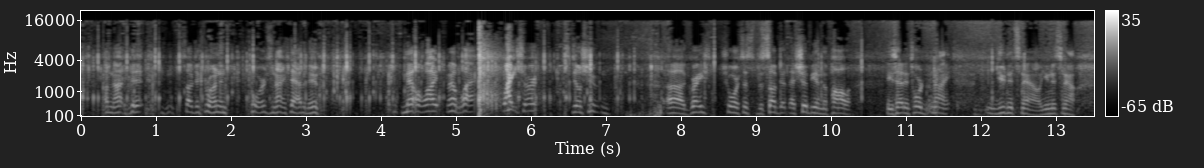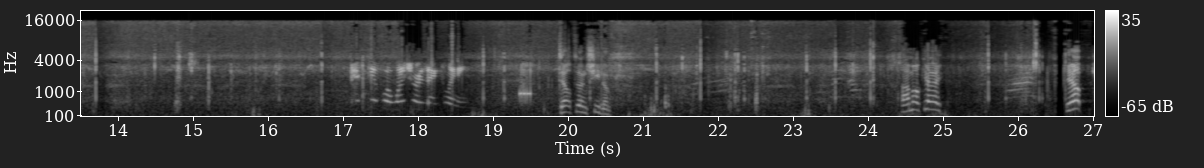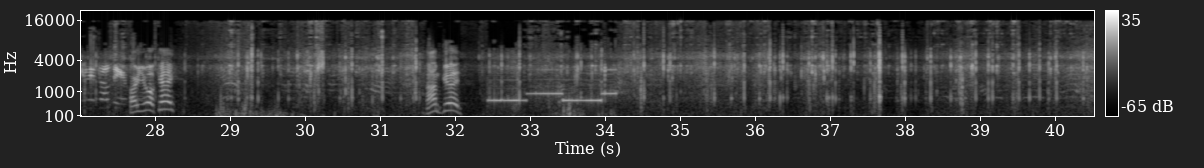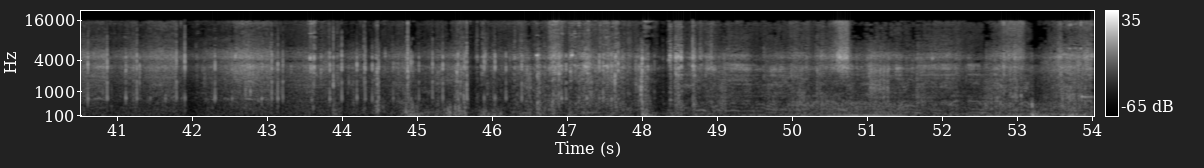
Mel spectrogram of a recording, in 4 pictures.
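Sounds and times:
duty gear jostling: 0.0s - 24.6s, 25.2s - 54.0s
footsteps on grass and pavement: 0.0s - 25.9s, 27.2s - 32.5s, 34.2s - 47.9s
police radio two-tone alert beeps: 19.4s - 19.6s, 32.5s - 34.3s.

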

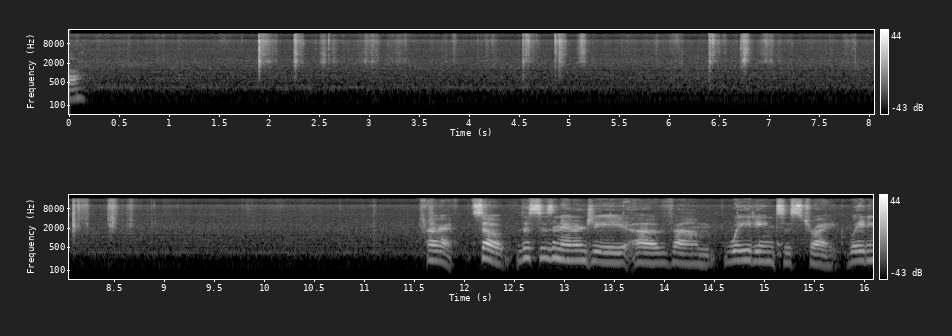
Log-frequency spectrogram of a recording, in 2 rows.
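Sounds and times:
faint steady hum: 0.0s - 16.0s
cards being shuffled: 1.8s - 9.0s.

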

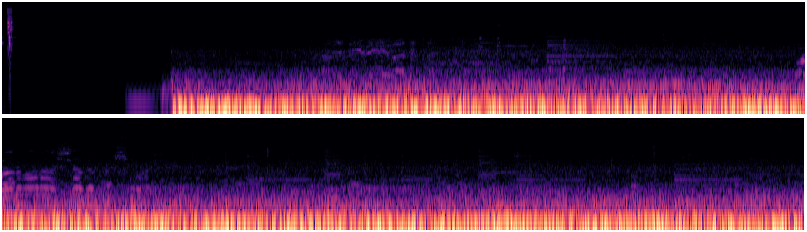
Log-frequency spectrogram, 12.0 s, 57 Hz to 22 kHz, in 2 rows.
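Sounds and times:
bus engine and road noise: 1.3s - 12.0s.

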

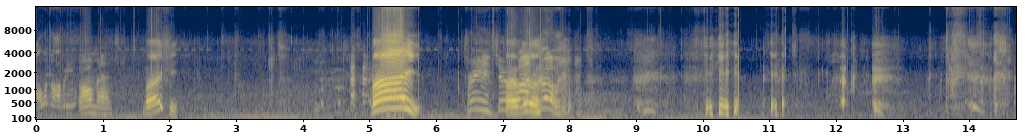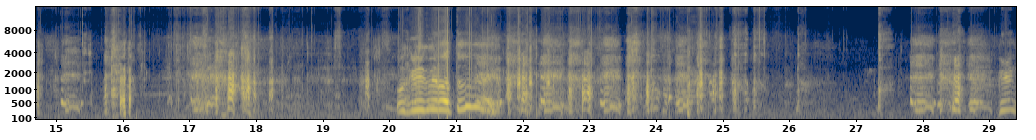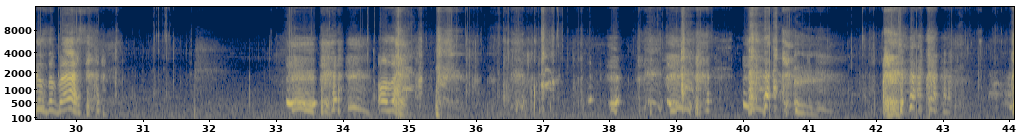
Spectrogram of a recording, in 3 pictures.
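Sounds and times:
young men shouting and laughing: 3.5s - 12.9s, 13.6s - 25.6s, 27.8s - 30.6s, 33.1s - 43.4s
coughing: 13.6s - 18.0s, 21.3s - 26.4s, 27.3s - 29.0s, 33.1s - 35.9s, 36.6s - 41.3s, 42.0s - 43.2s.

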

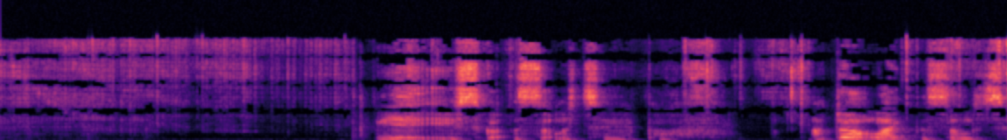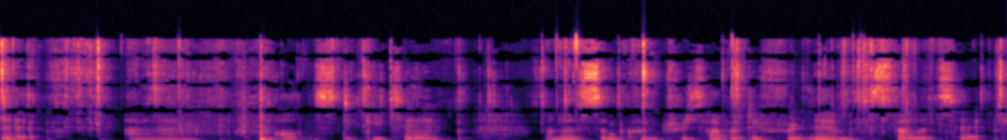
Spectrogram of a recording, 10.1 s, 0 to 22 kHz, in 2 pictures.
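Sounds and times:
tape peeling off paper: 0.0s - 2.0s.

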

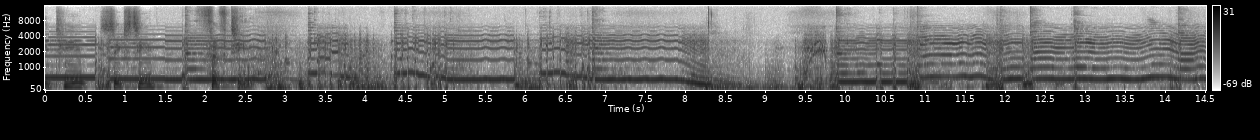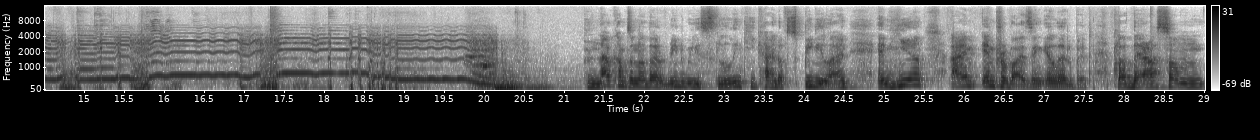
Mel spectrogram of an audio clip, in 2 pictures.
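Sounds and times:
distorted electric guitar melody: 0.0s - 21.2s.

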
